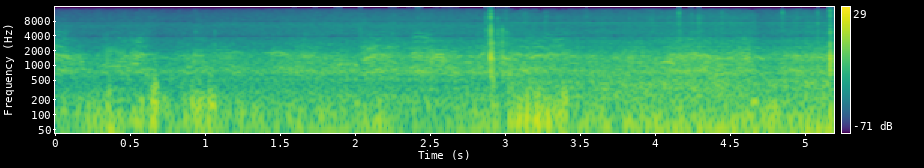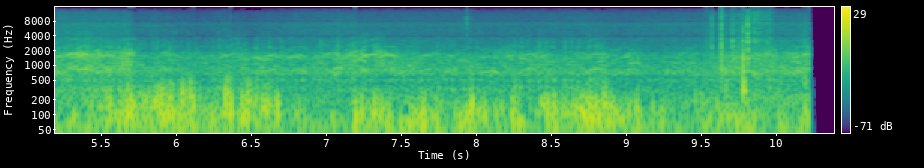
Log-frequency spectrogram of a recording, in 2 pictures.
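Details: Massed snow geese honking together at Bombay Hook National Wildlife Refuge, March 12, 2017, a steady roar of overlapping nasal calls with a few sharper notes standing out.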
